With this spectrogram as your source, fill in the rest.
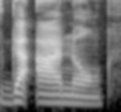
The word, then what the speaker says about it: gaanong: And then just a pronunciation tip, if you happen to see gaano ang something, it's usually put together and it's gaanong. So gaanong katangkad ang anak mo?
